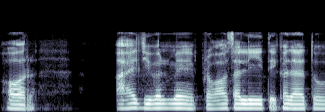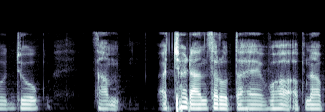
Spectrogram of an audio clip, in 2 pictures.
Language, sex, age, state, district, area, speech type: Hindi, male, 30-45, Madhya Pradesh, Betul, rural, spontaneous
